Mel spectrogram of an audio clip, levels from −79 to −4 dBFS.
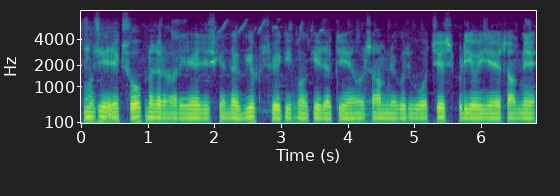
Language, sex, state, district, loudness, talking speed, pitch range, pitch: Hindi, male, Rajasthan, Bikaner, -16 LUFS, 210 wpm, 90-95 Hz, 90 Hz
